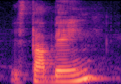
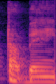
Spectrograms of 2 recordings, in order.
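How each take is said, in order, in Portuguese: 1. A sílaba inteira 'es' é pronunciada. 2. A primeira sílaba 'es' é omitida. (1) "em vez de está" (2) "hoje também se fala, por exemplo, tá"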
